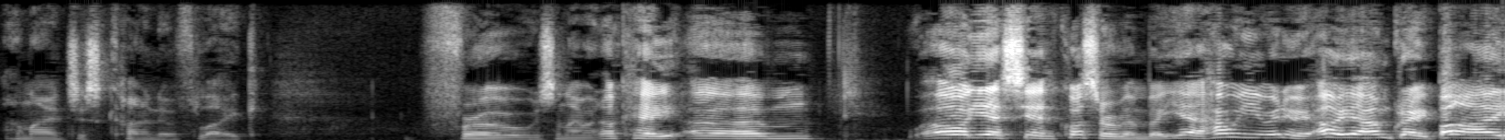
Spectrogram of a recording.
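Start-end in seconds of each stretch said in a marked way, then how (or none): 3.0-7.5 loud, high, panicked pleasantries; flustered rush. Retold or imitated. Flustered loud brush-off to a caller he barely remembers. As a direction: gabble it out to escape the call. Flustered hasty phone exit.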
